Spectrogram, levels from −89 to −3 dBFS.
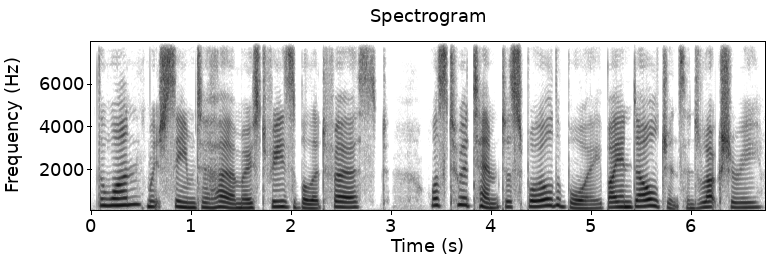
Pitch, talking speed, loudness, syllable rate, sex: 245 Hz, 185 wpm, -16 LUFS, 5.1 syllables/s, female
